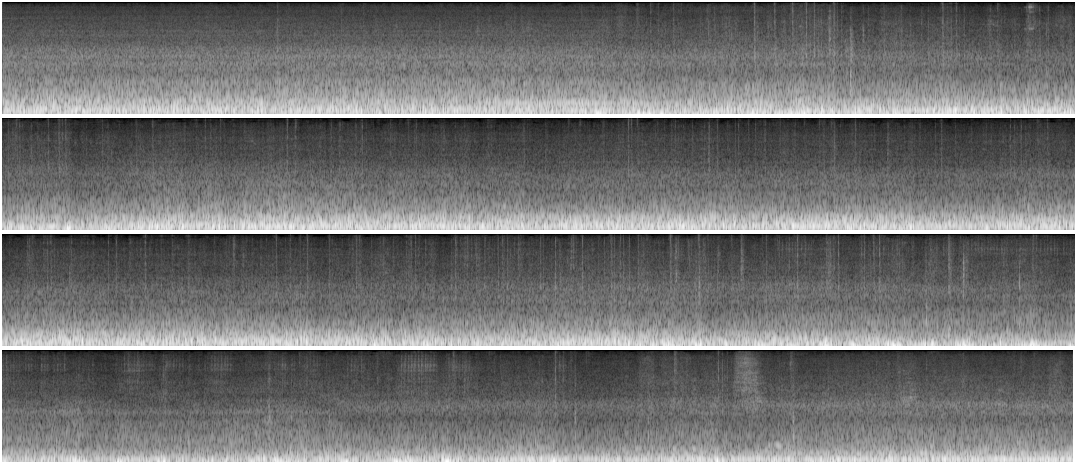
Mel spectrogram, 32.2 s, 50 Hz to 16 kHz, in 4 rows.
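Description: Cabin noise of an Airbus A319-100 rolling along the runway after landing: a loud, steady rumble of engines and wheels. In the last few seconds a low steady hum comes in and the rumble turns bumpier.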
